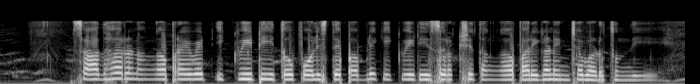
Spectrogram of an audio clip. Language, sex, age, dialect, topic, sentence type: Telugu, female, 25-30, Central/Coastal, banking, statement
